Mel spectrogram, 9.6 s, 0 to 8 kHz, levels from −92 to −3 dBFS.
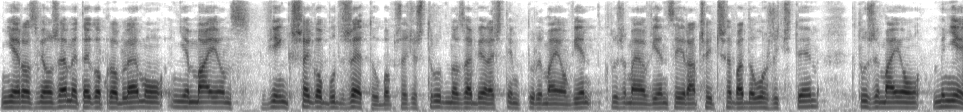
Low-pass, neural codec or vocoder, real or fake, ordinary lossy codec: none; codec, 16 kHz, 16 kbps, FunCodec, trained on LibriTTS, 50 frames a second; fake; none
